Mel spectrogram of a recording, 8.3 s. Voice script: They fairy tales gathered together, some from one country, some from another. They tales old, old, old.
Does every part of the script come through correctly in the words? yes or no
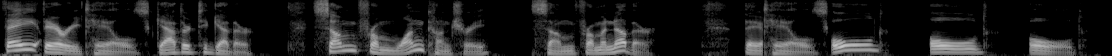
yes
